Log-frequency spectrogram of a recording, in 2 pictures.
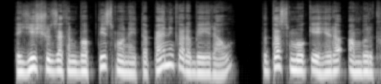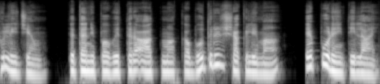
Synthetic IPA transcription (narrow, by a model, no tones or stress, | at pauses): t̪ejiːʃud͡zɐkʰənbɐp̚t̪ɪsmõnẽit̪ɐpɛːnikɐɾabeːiɾaːu | t̪at̪ɛːsmoːkeɦeːɾaʔɐ̃mbəɾkʰʊlid͡ʒeːũ | t̪et̪ɛːnipɐʋɪt̪ɾəaːt̪makɐbut̪ɾiɾʃɐklimã | eːpʊɽẽĩt̪ilaːi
